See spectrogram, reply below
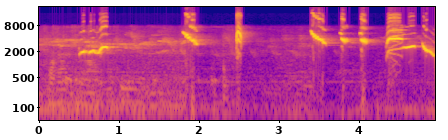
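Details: Oriental magpie-robin song used as a provoking lure to stir other magpie-robins: scattered loud whistled notes and sharp rising and falling slurs, separated by quiet gaps with faint low background hum.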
